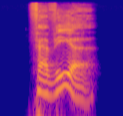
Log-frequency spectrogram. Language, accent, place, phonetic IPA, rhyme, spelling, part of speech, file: German, Germany, Berlin, [fɛɐ̯ˈveːə], -eːə, verwehe, verb, De-verwehe.ogg
- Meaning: inflection of verwehen: 1. first-person singular present 2. first/third-person singular subjunctive I 3. singular imperative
